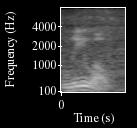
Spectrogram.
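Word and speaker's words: glial: they're called Lille cells these are spelled GL al pronounced lela lela cells and these are specialized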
